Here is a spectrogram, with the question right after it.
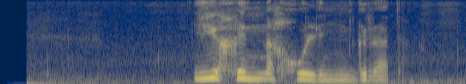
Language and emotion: Russian, angry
